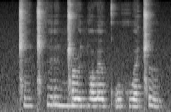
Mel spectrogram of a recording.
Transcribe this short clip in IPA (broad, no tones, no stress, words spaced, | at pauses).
ǁiǁʰiɾi ŋ͡ǁə˞ɲɔlɛkʷʼa xʷɛǁɨ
